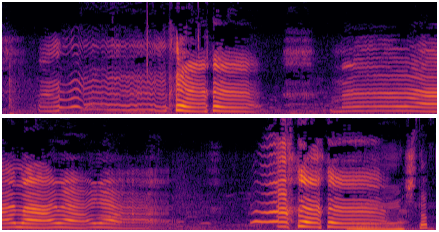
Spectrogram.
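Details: Young child crying, apparently wanting to go back to the water: long, high, wavering wails with brief gasping breaths between them.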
